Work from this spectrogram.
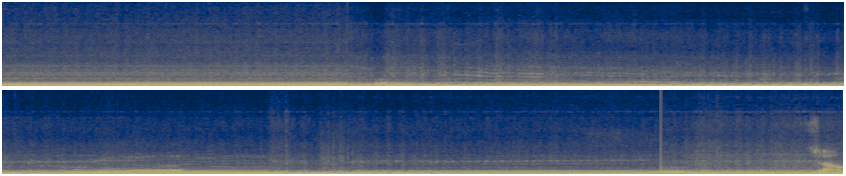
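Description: A Suzuki Hayabusa motorcycle fitted with a Brocks Alien Head slip-on exhaust idles loudly and close, then is revved in several rising and falling throttle blips over a steady rumble.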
